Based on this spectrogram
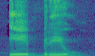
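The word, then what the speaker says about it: hebril: 5 fonemas isso porque a primeira letra a letra h ela não tem pronúncia é uma letra muda né quando a gente fala Hebreu que tirar a letra h daí a gente tem o mesmo som ou seja a palavra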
